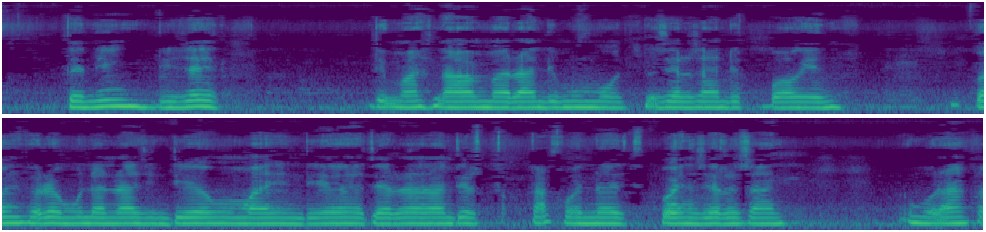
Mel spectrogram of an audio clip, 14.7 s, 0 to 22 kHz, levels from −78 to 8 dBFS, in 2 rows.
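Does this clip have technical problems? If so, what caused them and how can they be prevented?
Yes. Throughout, the speech sounds ringing and washy, with hiss that breathes alongside it. This is likely WMA compression at a low bitrate, around 48 kbps. Encode at a higher bitrate, or keep the speech in a lossless format.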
